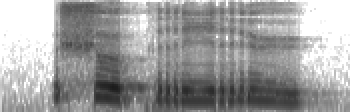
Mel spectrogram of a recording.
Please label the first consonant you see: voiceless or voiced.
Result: voiceless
